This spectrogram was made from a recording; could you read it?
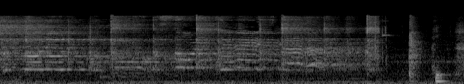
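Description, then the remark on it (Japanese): A pop song, ripped from a music CD with RIP Audico and transferred to an IC recorder used as a portable player, plays through the recorder's tiny built-in speaker, thin and tinny with almost no bass, running steadily at a modest volume with no one talking over it. “曲が、まあ、音はあんまり良くないんですけども、IC レコーダーで、携帯プレイヤーでですね、聴くことができます。”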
